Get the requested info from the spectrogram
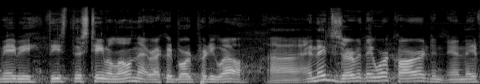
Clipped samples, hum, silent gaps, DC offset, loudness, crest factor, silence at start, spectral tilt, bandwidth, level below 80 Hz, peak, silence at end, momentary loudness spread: under 0.1%; none; none; under 0.1%; -23 LUFS; 16 dB; 0 s; -5 dB/octave; 15.5 kHz; -52 dBFS; -8 dBFS; 0 s; 6 LU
